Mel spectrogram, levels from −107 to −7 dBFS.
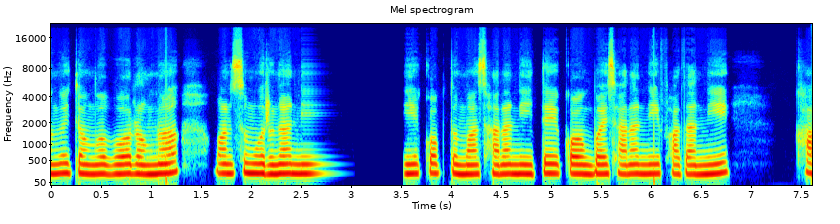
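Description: A DC step begins at 1.16 s, where the waveform's zero line suddenly shifts away from centre and stays offset until 6.04 s, when it returns. Each of these jumps in the baseline comes through as a low thump or click, while the speech riding on top carries on with no change to its own sound. The offset is a fault in the signal's reference level.

A call audio freeze runs from 2.53 to 3.57 s, likely caused by packets being delayed in transit until the jitter buffer emptied. The receiver stretched the last sound into a fading buzz or hiss that settles into silence for about 610 ms of the roughly 1.0 s hold. The speech then resumes where it stopped, with nothing lost but now running about 1.0 s later than before.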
